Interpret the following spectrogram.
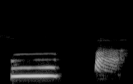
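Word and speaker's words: スーパー: Next, supa. Supa or supermarket. This is where you would often do your groceries. Supa. Prolong su and pa because of the, again, yes, prolonged symbol.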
